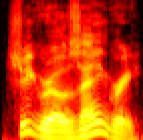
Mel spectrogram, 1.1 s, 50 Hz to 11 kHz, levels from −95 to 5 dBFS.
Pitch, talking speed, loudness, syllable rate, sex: 130 Hz, 165 wpm, -15 LUFS, 4.1 syllables/s, male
